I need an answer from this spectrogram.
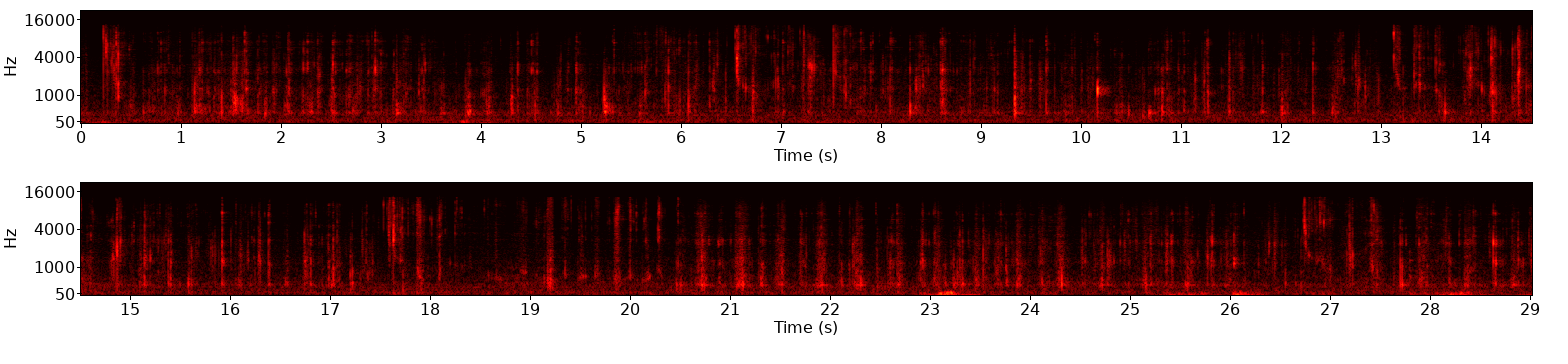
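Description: Close-miked eating of yukhoe (Korean raw beef tartare) and crisp julienned Korean pear. Repeated wet chewing and crunchy bites with lots of small clicks and crackles.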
